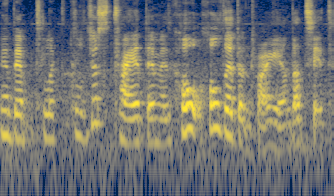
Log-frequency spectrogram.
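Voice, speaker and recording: A woman's voice: medium pitch, animated, quick pace, a little mellow, slight background noise. A woman streamer giving casual, rambling, mildly sweary live commentary as she reacts to a game. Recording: distant mic, faint game music. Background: faint game music.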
